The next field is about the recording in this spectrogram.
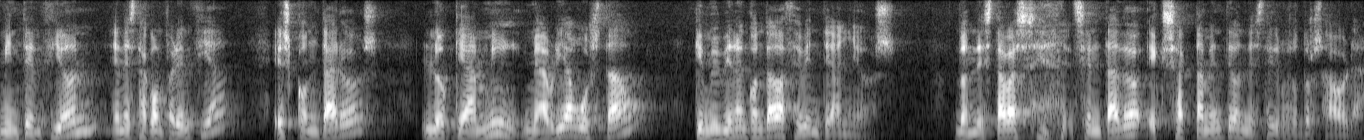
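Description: The delivery moves at a fairly quick pace. Its intonation is lively. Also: man, fairly high pitch for a man. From Spain. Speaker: business professor, former tech executive; business professor. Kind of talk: lecture. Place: hall.

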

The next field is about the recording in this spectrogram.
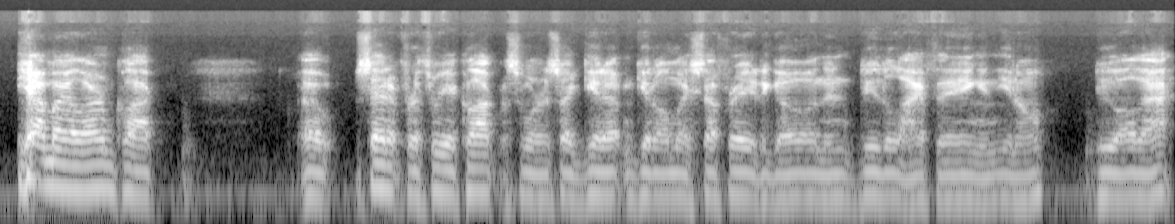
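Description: A man speaks with a very deep, low pitch. His pitch variation is ordinary. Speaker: chainsaw hobbyist streamer. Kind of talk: casual live stream chat. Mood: amused, laughing. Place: workshop. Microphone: phone near.

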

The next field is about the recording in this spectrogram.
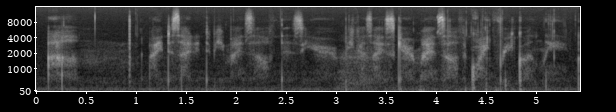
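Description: Whispering at a moderate pace, a woman's loudness swings widely. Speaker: ASMR video host. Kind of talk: ASMR whispered news-style skit. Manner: soft-spoken, whispering. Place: studio. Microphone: studio mic.

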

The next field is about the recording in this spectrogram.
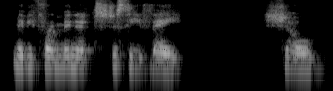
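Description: Here is a woman with a fairly low pitch. She speaks at a moderate pace. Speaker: presenter. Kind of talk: casual call chat. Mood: slightly flustered, friendly. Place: home room. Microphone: earbuds.

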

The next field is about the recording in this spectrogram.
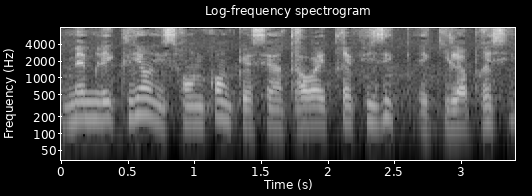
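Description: The voice has a dark, mellow tone. Light background noise is present. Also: man, dry sound with no echo. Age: 30s. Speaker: delivery driver. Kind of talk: interview testimony; interview answer. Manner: halting. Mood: calm, reflective. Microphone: lapel.

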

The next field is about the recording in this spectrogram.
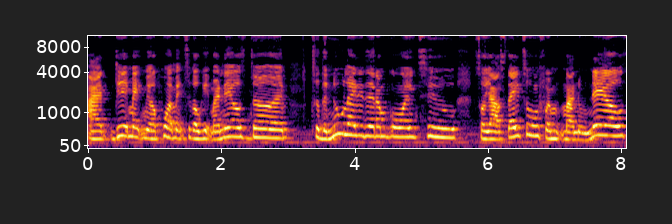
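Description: With ordinary pitch variation, the woman talks at a moderate pace. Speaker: vlogger. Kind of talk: casual vlog chat. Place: home room. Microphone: phone near.

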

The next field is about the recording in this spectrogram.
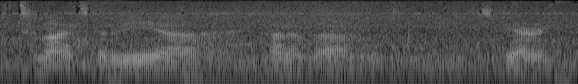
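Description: Music plays behind a man as he talks. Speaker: resident reporting weather. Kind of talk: casual vlog chat. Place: home room. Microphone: phone near.

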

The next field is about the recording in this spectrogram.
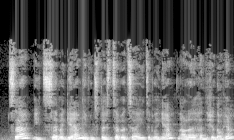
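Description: A woman's fairly high pitch with a dark, mellow tone, ordinary pitch variation and a fairly slow pace. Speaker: beauty vlogger. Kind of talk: product unboxing review. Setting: daughter's room at home. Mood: curious, pleased. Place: home room. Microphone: phone near.

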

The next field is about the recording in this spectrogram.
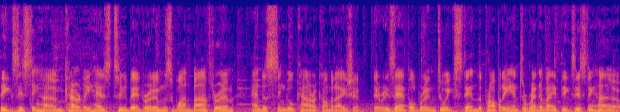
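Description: Over music in the background, a man with a medium pitch speaks at a fairly quick pace with lively intonation and hardly any pauses. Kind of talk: real estate property listing voiceover.

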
